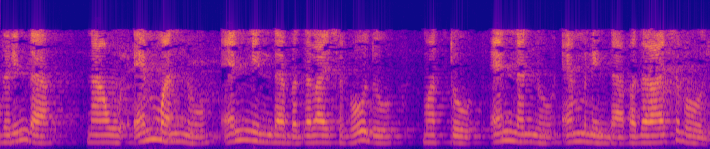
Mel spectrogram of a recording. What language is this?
Kannada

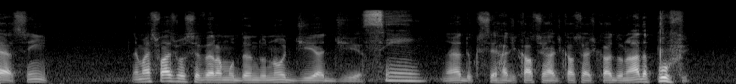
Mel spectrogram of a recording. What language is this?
Portuguese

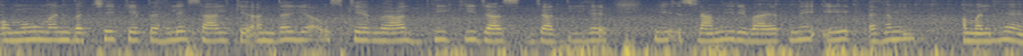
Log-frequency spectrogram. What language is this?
Urdu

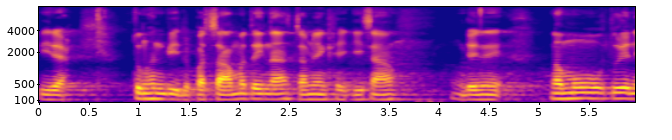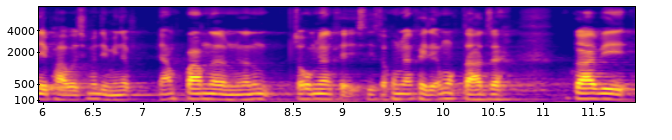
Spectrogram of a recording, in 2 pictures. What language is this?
Manipuri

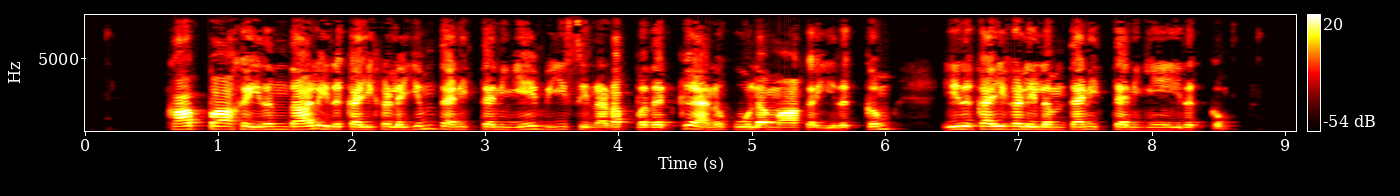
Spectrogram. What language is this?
Tamil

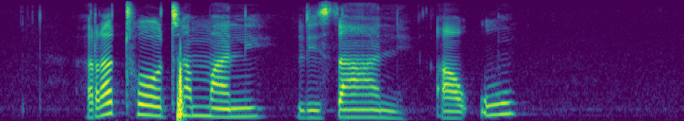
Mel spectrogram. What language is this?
Venda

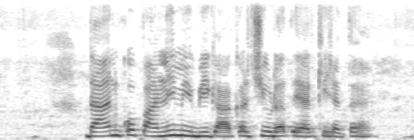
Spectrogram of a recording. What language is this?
Hindi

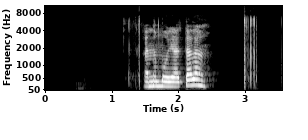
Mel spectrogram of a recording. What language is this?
Eton (Cameroon)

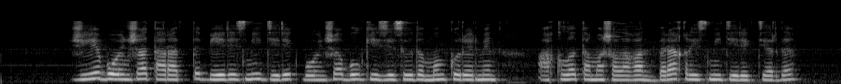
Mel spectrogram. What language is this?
Kazakh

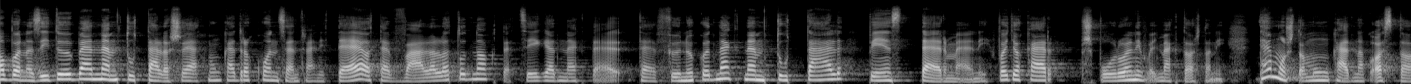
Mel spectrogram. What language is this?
Hungarian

